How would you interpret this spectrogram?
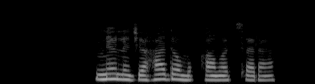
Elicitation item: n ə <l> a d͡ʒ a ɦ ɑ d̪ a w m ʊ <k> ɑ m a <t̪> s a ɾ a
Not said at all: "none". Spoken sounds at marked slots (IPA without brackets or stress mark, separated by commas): l, q, t̪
